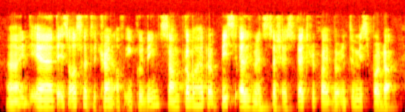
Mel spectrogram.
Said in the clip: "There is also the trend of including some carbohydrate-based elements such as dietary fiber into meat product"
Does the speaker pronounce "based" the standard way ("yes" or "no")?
no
